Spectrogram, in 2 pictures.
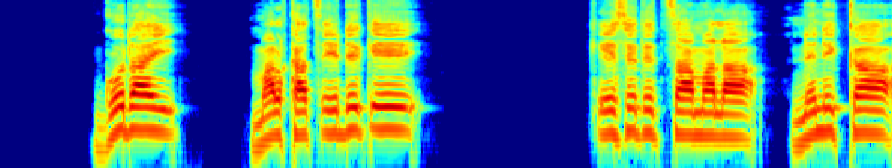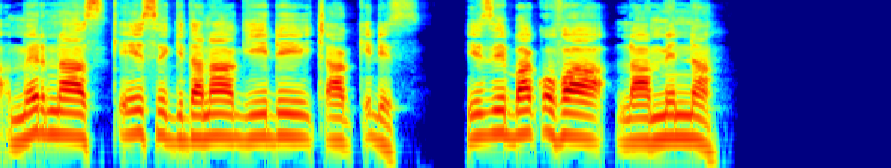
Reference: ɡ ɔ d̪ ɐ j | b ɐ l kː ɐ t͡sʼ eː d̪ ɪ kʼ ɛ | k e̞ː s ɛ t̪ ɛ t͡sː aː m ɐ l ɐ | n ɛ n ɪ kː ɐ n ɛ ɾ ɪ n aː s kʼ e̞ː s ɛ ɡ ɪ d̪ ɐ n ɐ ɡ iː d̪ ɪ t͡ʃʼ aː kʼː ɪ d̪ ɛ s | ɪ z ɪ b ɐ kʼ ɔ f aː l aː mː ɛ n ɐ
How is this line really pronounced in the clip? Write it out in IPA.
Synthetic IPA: ɡ ɔ d̪ ɐ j | m ɐ l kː ɐ t͡sʼ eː d̪ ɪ kʼ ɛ | kʼ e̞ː s ɛ t̪ ɛ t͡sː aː m ɐ l ɐ | n ɛ n ɪ kː ɐ m ɛ ɾ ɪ n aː s kʼ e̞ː s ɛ ɡ ɪ d̪ ɐ n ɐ ɡ iː d̪ ɪ t͡ʃʼ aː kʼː ɪ d̪ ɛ s | ɪ z ɪ b ɐ kʼ ɔ f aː l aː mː ɛ nː ɐ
